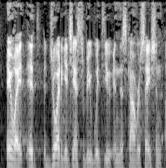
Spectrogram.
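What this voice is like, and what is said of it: Slightly hoarse voice. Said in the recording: “My voice is a little hoarse. I feel better than I sound. I've got a little allergy something going on.”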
